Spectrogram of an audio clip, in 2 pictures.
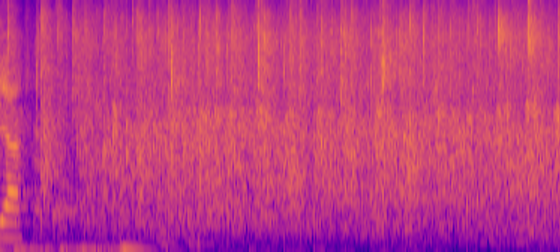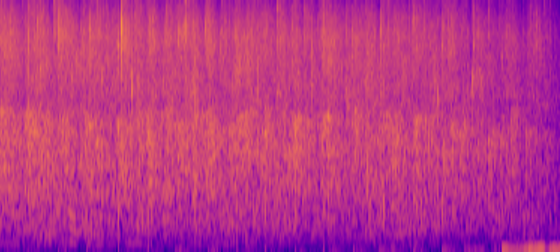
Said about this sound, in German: Sie hören am Beifall, dass es angekommen ist.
